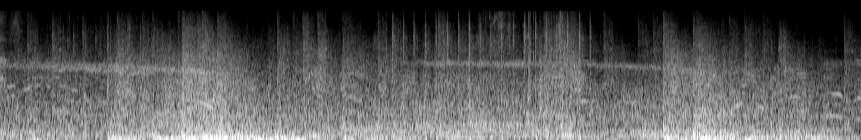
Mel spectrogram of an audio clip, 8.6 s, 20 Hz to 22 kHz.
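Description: Mortar and gunfire in a Company of Heroes 2 battle: a continuous, dense wash of distant rattling small-arms fire and muffled blasts, with someone commentating throughout.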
